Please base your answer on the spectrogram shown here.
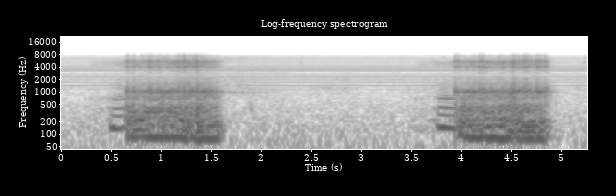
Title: snoring woman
